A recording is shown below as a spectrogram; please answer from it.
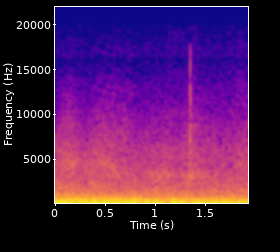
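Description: Steady, loud wind buffets outdoors in cold, exposed conditions, a continuous broadband rush with no pauses and no voices.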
